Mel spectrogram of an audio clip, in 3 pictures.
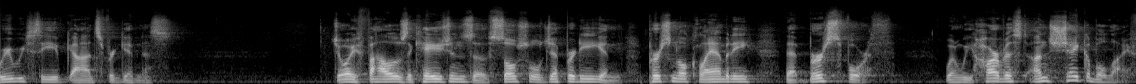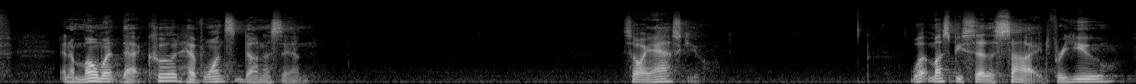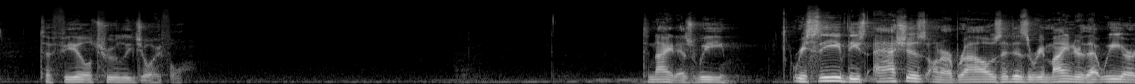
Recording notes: Recording of this weekly worship service at Our Lutheran Church (West Lafayette, IN).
